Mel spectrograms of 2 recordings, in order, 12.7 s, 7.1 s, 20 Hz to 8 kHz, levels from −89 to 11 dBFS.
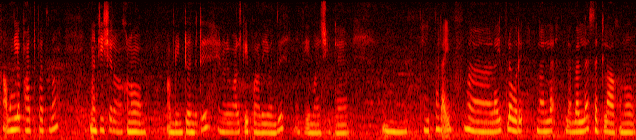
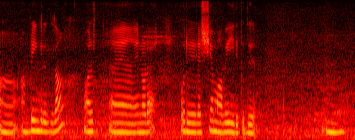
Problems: constant background noise, background conversations at intervals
